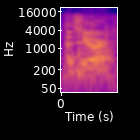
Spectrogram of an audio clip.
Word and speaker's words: Azure: to clear things up, we say Azure in the United States, Azure here in the UK, and you know, different sort of ways to pronounce it worldwide, which is perfectly fine. People can say it the way they want.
